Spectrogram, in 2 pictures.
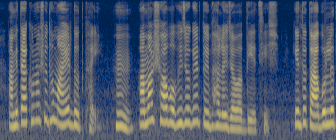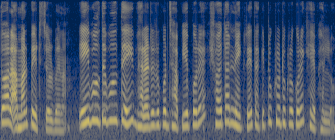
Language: Bangla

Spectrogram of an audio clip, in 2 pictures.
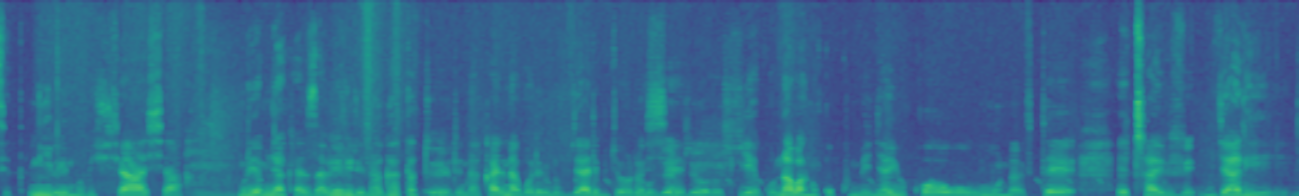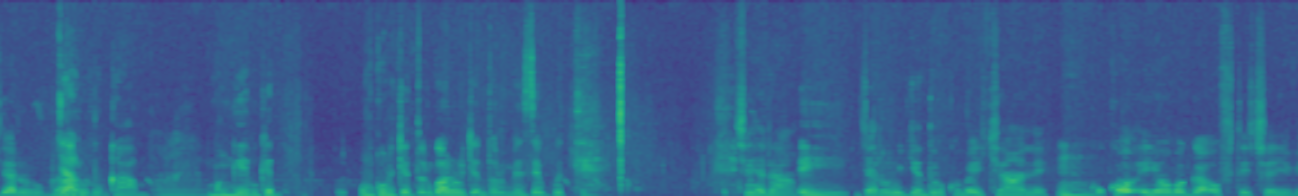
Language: Romanian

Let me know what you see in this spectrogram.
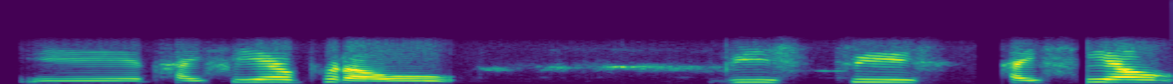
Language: Bodo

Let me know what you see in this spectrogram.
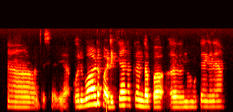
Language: Malayalam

